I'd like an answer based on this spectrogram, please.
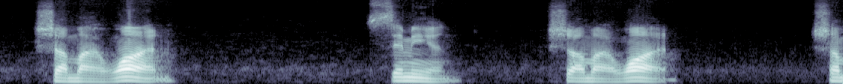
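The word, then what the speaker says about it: שמעון: the so-called Dominicans so in the pronunciation of Simeon and the ancient Hebrew is uh I don't need to put capital on here Sha my one shall my one Simeon shall my one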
